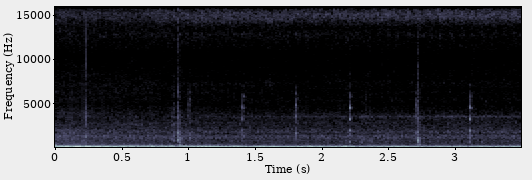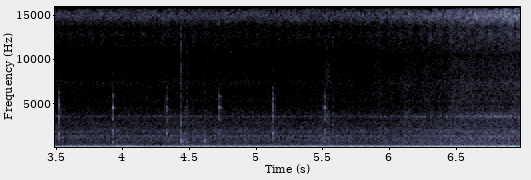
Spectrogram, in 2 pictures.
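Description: A turn signal ticks at a steady pace.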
